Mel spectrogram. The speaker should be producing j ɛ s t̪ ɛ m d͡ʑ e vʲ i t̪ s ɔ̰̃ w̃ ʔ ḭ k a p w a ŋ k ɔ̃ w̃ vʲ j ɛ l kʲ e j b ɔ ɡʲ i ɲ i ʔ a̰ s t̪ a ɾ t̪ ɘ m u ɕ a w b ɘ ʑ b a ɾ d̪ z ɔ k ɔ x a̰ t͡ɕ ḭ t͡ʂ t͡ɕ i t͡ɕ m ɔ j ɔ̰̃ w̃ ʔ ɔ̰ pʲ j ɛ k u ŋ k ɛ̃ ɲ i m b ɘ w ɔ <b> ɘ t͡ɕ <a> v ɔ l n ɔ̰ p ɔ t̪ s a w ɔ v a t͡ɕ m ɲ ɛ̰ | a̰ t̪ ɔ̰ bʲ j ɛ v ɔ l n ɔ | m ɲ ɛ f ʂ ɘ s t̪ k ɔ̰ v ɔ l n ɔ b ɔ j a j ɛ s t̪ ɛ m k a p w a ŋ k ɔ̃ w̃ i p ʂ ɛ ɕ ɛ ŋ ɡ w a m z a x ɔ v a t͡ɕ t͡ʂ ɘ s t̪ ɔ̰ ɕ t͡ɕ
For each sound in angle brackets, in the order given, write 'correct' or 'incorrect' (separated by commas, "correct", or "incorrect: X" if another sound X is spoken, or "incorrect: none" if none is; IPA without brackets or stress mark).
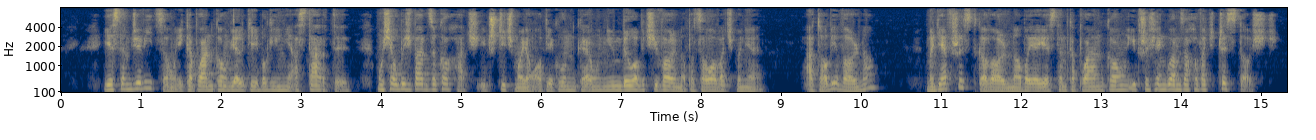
correct, incorrect: i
